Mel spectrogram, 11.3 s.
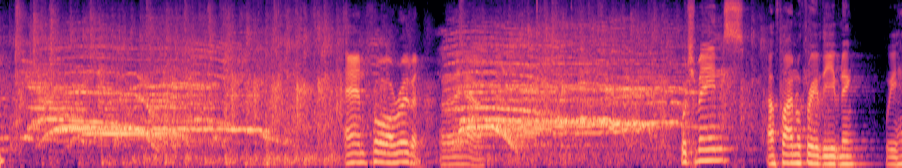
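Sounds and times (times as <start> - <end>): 
audience applause and cheering for poets at a poetry slam: 0.0 - 10.4
speech: 4.4 - 6.2, 8.5 - 11.2.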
